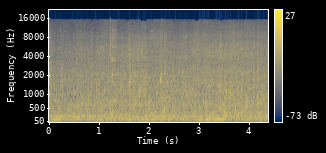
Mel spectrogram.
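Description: Steady wind noise on the microphone and choppy water around a boat on open sea, with a low rumble underneath and a few faint ticks.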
